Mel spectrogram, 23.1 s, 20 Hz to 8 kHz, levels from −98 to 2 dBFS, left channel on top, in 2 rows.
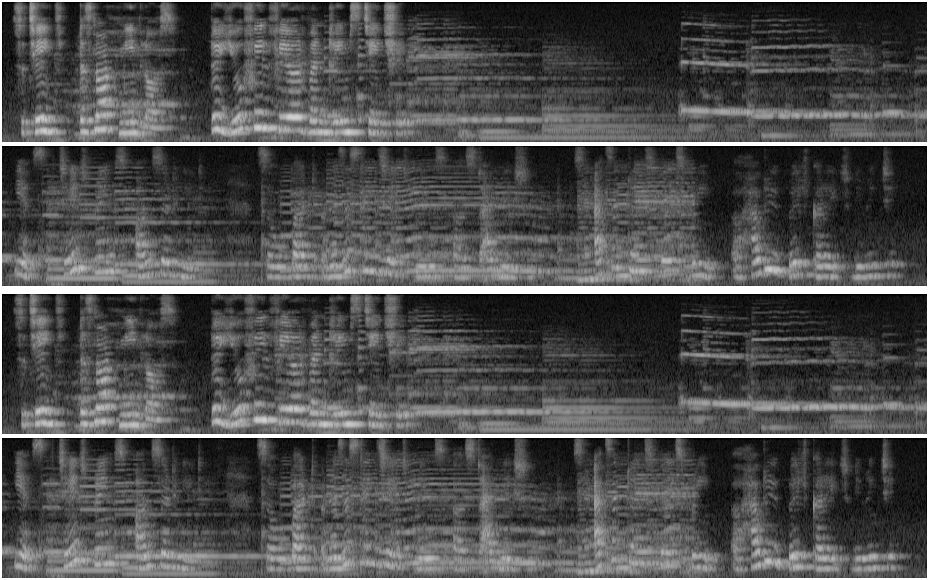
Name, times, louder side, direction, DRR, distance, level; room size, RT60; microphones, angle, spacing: voice 1, 0.2-2.3 2.6-5.1, left 2 dB, 45° left, 0.7 m, -27 dB
sound 1, 3.4-20.2, right 1 dB, 5° left, 0.5 m, -40 dB
voice 2, 11.7-14.1 14.4-18.3 18.7-22.7, right 1 dB, 65° right, 0.7 m, -34 dB
3.1 x 2.4 x 2.8 m
head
